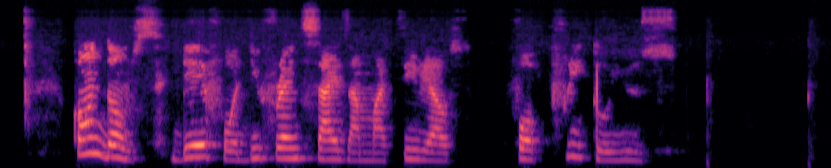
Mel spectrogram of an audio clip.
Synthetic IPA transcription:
kɔ̃ndɔ̃msdefɔdifɹɛ̃ntsaɪzãnmatiɹials | fɔpɹitojuz

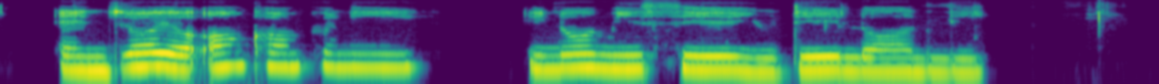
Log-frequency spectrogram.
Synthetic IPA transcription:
ʔɛ̃nd͡ʒɔjjɔʔõnkʰɔ̃mpʰani | inomĩsejudelɔ̃nli

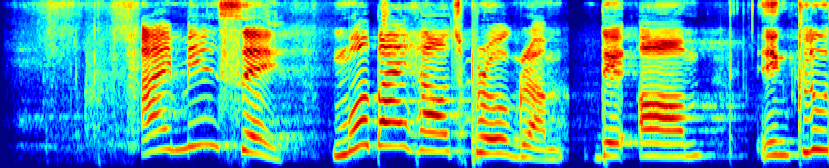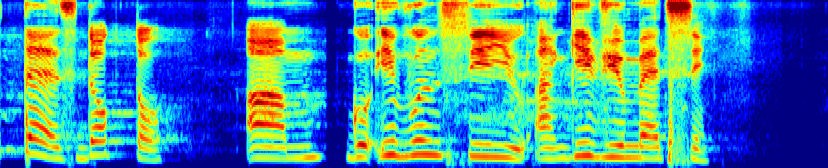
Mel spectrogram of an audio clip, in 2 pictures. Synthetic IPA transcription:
aɪmĩnse | mobaɪlɦɛltpɹoɡɹãm | deʔɔmĩŋklud̚tɛsdɔk̚tɔ | amɡoʔivũnsijuʔãnɡivjumɛdisĩn

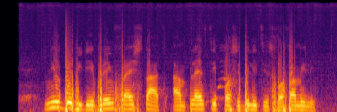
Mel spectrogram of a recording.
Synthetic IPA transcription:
njubebidebɹĩŋɡfɹɛʃstatãnplɛ̃ntipɔsibilitisfɔfamili

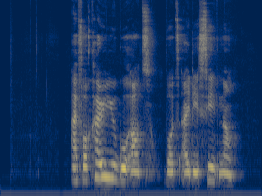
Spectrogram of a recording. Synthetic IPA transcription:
aɪfɔkʰaɹijuɡoʔaʊt | bɔtʰa̰ɪdesevnaʊ

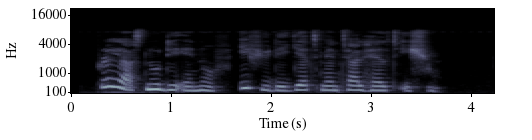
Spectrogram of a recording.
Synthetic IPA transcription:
pɹejasnodeʔɛnɔf | ifjudeɡɛtmɛ̃ntʰalɦɛlθiʃu

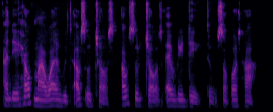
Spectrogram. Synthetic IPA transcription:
aɪdeɦɛlp̚maɪwaɪfwida̰ʊsot͡ʃɔ̰saʊsut͡ʃɔ̰sɛvɹidetusɔpɔtha

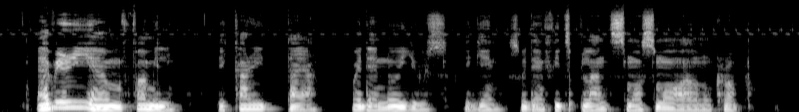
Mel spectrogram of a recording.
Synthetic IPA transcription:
ɛviɹiɛmfamili | d̥ekʰaɹitaja | wɛdɛnojuseɡɛ̃nsodɛ̃mfitplãntsmɔsmɔãʊ̃nkʰɹɔp

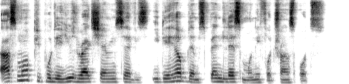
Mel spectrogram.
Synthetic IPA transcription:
ʔa̰smɔpʰipəl̩ˠdejuzɹaɪtʃɛɹĩŋsɛvisitdeɦɛlˠp̚ðɛ̃mspɛ̃ndlɛsmʌnifɔtʰɹãnspɔt

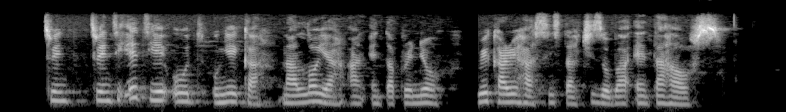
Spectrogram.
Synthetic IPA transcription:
twɛntietjeʔoldoɲekanalɔjaanɛntapɾenɔ | wekaɾiɦasistat͡ʃizobaʔɛntaɦaʊs

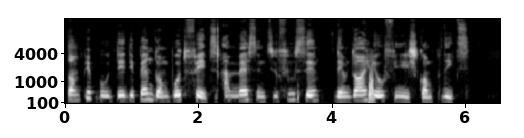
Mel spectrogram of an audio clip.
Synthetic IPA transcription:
sɔ̃mpipldedipɛ̃ndɔ̃nbotfetãnmɛsĩntʰufilse | dɛ̃mdɔ̃nhilfiniʃkɔ̃mpʰlit

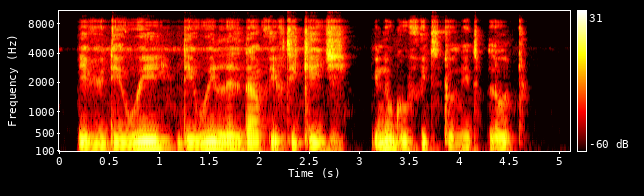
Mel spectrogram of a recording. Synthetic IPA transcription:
ifjudewedewelɛs̬dãnfḭftiked͡ʒi | junoɡofitdonetblɔd

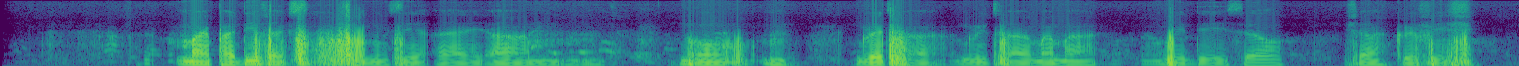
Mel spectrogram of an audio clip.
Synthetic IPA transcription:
mãɪpʰadifɛksfɔmĩseajam | no | ɡɾetaɡɾitʰamãmã | widesɛl | ʃakʰɾefiʃ

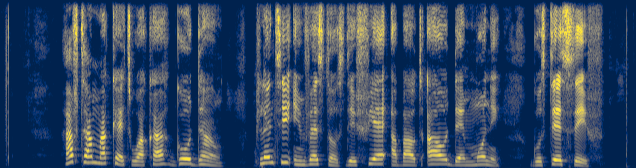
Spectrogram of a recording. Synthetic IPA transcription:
aftamakɛtwakʰaɡodãʊ̃n | plɛ̃ntʰiʔĩnvɛstɔsdefiɛʔabaʊthaʊdɛmɔni | ɡostesef

